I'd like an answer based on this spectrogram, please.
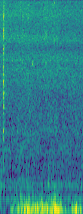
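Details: Yellow-legged hornet hovering in front of a native honeybee hive, waiting to snatch incoming bees in the hornet breeding season; a deep, pulsing wing hum swells in three or four waves over a steady low drone.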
